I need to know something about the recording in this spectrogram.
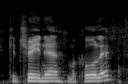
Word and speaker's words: Catrina McAuliffe: property Facebook group today I am joined by Katrina McAuliffe hi did I get your name right that's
